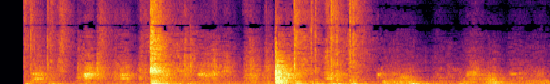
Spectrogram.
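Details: Siberian Husky wanting to go out, vocalizing as its owner leaves for work: short breathy whines and huffs in uneven bursts, with a couple of sharper louder yelps, heard indoors.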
